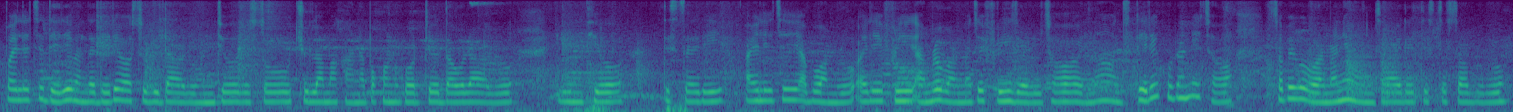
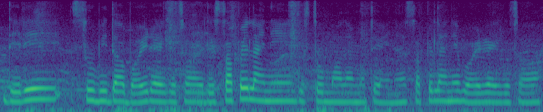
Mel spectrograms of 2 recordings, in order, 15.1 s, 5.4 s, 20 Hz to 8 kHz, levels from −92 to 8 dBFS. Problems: constant background noise, continuous background conversations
